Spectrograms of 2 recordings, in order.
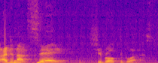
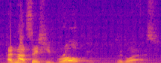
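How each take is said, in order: First: The stress falls on the word say. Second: The stress falls on the word broke. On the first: It was implied rather than said outright. "I didn't say it. I inferred it. I implied it" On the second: She did something else to the glass. "Now what am I saying? She didn't break"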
